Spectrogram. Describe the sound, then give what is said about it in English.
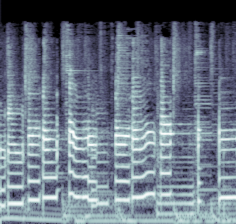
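Telecaster-style electric guitar played through its hot-rail bridge pickup in the low position, giving a punchy tone: a quick run of many picked single notes and short phrases, each note ringing with bright overtones, played alone without talk. “Now your bridge pickup that looks like a hot rail, but it still maintains that Tele sound”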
